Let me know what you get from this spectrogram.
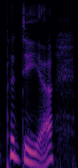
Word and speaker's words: Padilla: And by the way, no need to write in and tell us we're mispronouncing Mr. Padilla's name. That's right, not Padilla. That is the way he and his family prefer it to be pronounced.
